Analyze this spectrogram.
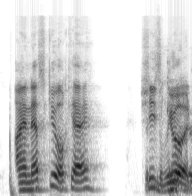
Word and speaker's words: Ionescu: Sabrina Ionescu? Ionescu.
